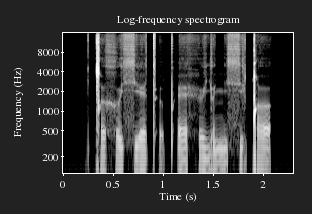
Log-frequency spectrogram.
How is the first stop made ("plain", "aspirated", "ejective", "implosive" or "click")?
click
